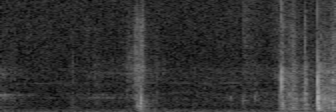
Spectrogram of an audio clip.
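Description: A plastic car fender liner being handled, giving a single light click about a second in, then a quick cluster of clicks and knocks near the end, the last the loudest.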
